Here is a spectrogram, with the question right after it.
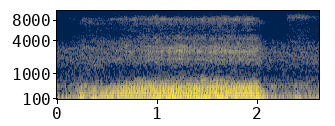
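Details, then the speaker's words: Sleeping bulldog snoring louder than a lawnmower; one long loud, rough, rumbling snore lasting about two seconds. "Number 2, the bulldog snoring louder than a lawnmower. You can't even hear the TV. That's not sleep. That's engine maintenance."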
